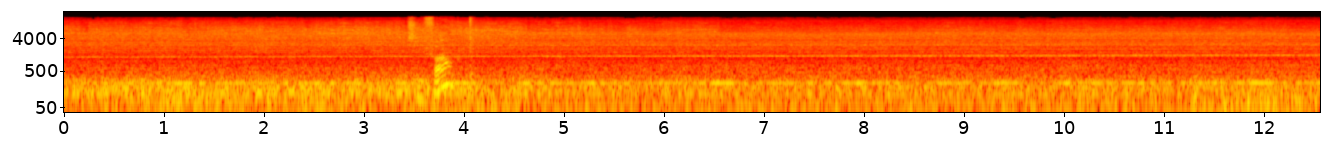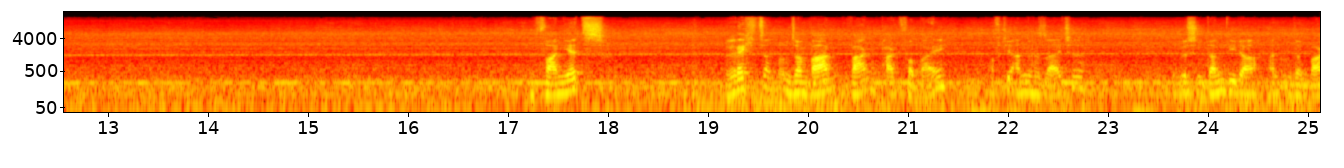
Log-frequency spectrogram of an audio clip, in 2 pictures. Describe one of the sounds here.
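An electric locomotive motor whines steadily, slowly rising in pitch.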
